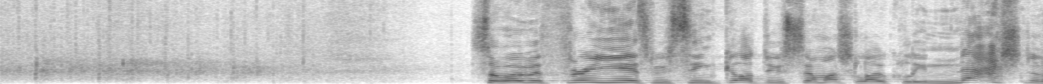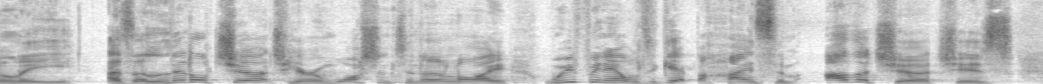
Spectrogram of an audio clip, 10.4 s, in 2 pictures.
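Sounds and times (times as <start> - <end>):
audience applause: 0.0 - 2.0
speech: 2.4 - 10.4.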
